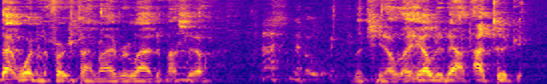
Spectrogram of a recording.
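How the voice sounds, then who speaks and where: Amid noticeable background noise and audible room echo, a man at a fairly low pitch speaks in a monotone, flat intonation with long, frequent pauses. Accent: West Texas. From West Texas / eastern New Mexico. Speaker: AA speaker. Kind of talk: recovery talk testimony. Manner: folksy, conversational.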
